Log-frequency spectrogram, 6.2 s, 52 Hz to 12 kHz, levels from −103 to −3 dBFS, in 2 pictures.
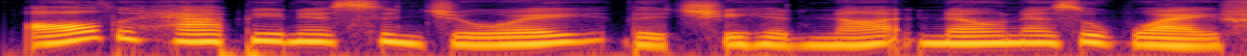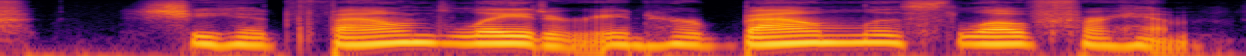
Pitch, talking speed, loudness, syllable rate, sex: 180 Hz, 220 wpm, -20 LUFS, 4.7 syllables/s, female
